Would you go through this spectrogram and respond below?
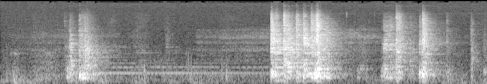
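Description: A lidded pot of sarma, sour cabbage rolls, is set on the stove top: a lid clatter, then a louder run of metallic clanks and knocks as the pot is placed, near and without talk.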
